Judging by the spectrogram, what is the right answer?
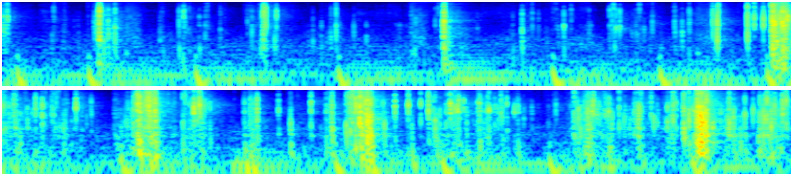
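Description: Clear plastic wrapper of a hockey card pack being torn open and crinkled by hand, in sharp irregular crackles that grow louder from about four seconds in.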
